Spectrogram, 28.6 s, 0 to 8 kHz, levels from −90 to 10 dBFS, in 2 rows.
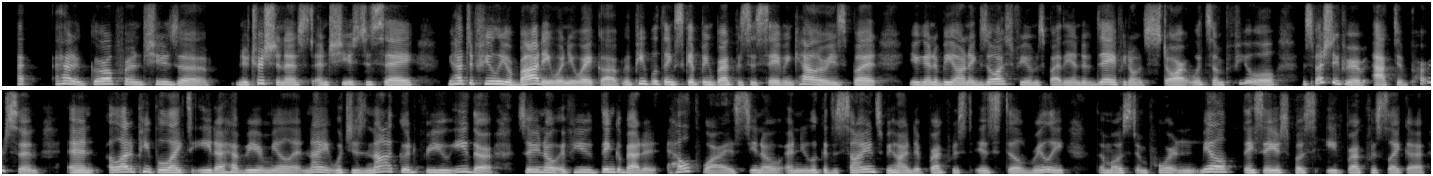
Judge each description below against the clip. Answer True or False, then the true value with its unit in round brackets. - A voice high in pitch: True (195 Hz)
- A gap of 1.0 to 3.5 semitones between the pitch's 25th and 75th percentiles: True (3.1 semitones)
